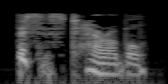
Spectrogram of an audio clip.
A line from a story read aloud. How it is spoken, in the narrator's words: Nissau muttered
